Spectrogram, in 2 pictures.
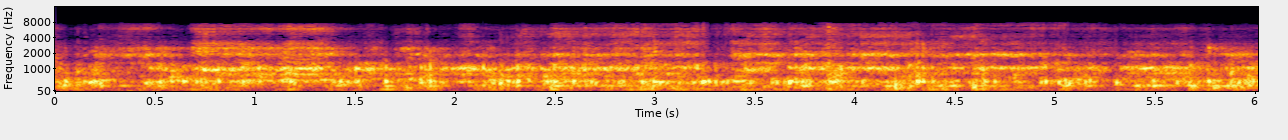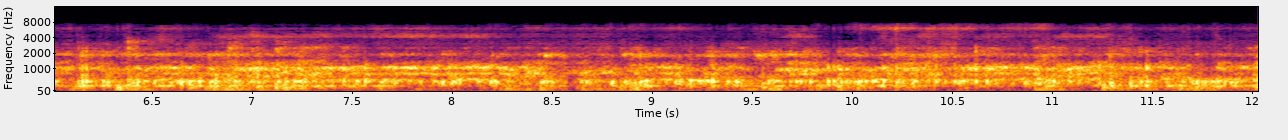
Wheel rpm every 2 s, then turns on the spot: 70, 70, 70, 70, 70, 70.
none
